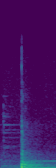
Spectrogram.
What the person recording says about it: You take that piece of wood and you tap it, and you listen to the sound of the resonance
